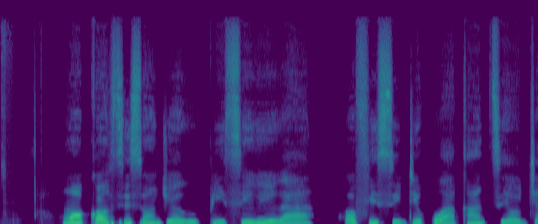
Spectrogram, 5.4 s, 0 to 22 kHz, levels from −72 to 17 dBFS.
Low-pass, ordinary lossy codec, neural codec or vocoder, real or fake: none; none; autoencoder, 48 kHz, 32 numbers a frame, DAC-VAE, trained on Japanese speech; fake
